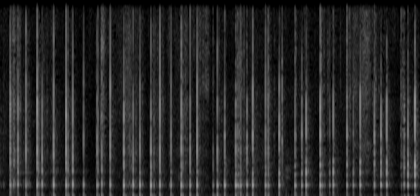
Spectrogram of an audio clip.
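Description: Fingertips and short nails rapidly tap and scratch the thin cardboard cover of a large grey spiral-bound notebook held upright. Quick, irregular, dry taps come in a dense stream, each a dull low thump with a brief papery click that dies away almost at once.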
